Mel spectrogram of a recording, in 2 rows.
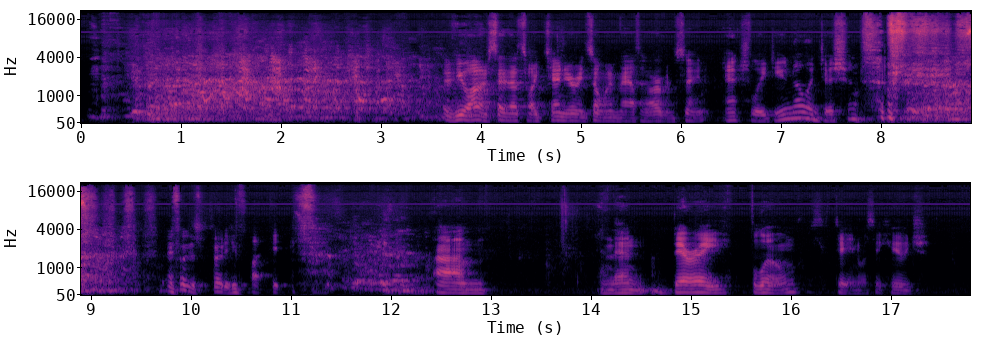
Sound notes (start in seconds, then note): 0.0 audience laughs; 7.8 laughs; 7.9 audience laughs; 11.2 audience laughs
